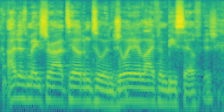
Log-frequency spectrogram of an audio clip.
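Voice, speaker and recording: A middle-aged man talks on a casual podcast. His voice sits a little low, and he lectures in steady advice mode, punching points with "right?" and "you feel me?". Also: quick pace, a crowd in the background. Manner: preachy, advising with repeated "right?". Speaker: co-host.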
